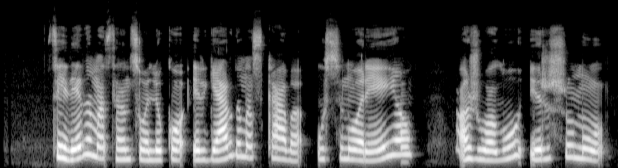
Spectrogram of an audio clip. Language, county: Lithuanian, Marijampolė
